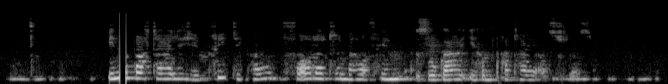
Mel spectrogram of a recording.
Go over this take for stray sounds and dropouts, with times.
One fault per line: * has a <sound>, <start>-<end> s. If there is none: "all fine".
* has a dropout, 1.2-1.3 s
